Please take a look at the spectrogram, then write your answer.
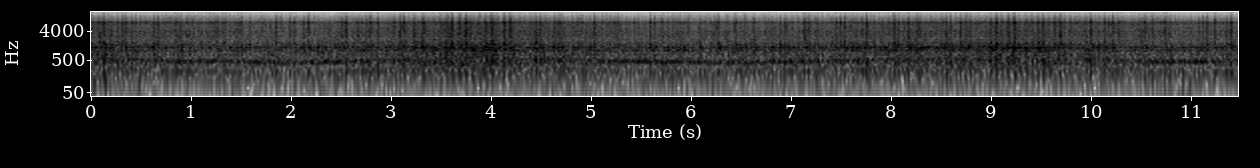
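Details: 2004 Toyota Camry at idle: uneven stumbling beat with light rattle instead of smooth hum; a cylinder misfiring, being traced without a scanner by disconnecting; suspected spark plug or injector, not confirmed.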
